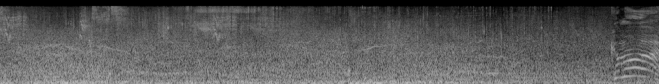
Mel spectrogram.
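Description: Cartoon action sound effect: a loud, continuous rumbling rush of noise with a few faint whooshing sweeps.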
